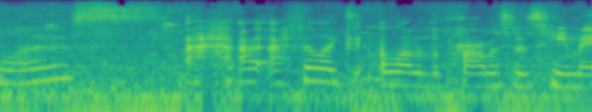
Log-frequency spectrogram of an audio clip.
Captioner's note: laughter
